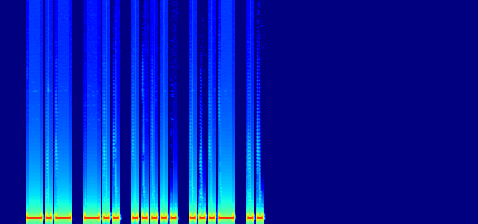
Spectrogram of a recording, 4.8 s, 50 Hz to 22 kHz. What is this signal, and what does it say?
Morse code, heard as a keyed tone, about 25 wpm, 700 Hz. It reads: KD5VI
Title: USA Call Signs - 5 Characters - Repeated 3x - 25wpm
